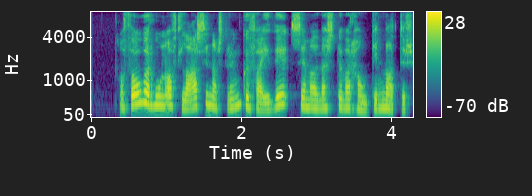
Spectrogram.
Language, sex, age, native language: Icelandic, female, 40-49, Icelandic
